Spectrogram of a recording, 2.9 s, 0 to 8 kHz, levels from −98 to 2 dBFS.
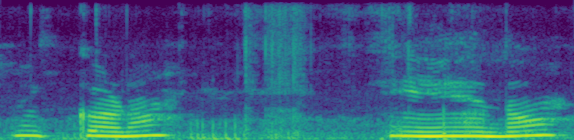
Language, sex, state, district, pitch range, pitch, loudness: Telugu, female, Andhra Pradesh, Sri Satya Sai, 250-280 Hz, 260 Hz, -10 LUFS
